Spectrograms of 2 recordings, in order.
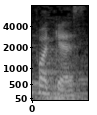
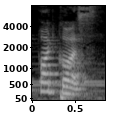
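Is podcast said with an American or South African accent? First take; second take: American; South African. First: It is said with an American accent. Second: It is said with a South African accent. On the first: "In America so they, they say podcast" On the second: "in South Africa we say podcast"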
